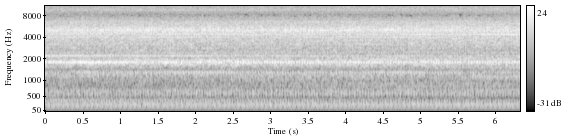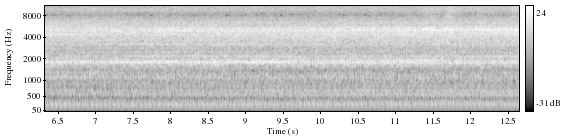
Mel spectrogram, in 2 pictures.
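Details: DeWalt 4.5 gallon air compressor after no-start troubleshooting and repair; steady even motor-and-pump drone with no knocks as pressure builds; normal run.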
